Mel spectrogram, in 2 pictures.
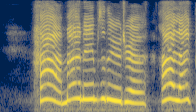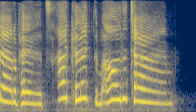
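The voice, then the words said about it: Imitates another person's voice. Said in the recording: “my Aludra impression ... I am not Mr. Hanky, and I am really upset that that's how you made me sound.”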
